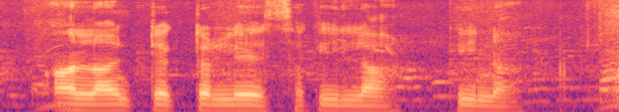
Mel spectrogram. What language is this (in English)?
Bhojpuri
